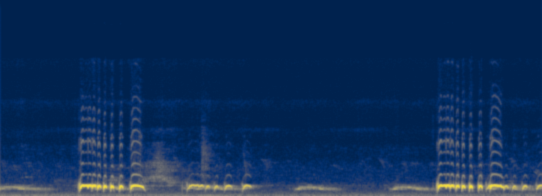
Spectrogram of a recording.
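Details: Aggressive local zebra dove: two loud stuttering coo bursts, each followed by softer quick runs of notes, with a faint low hum behind.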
